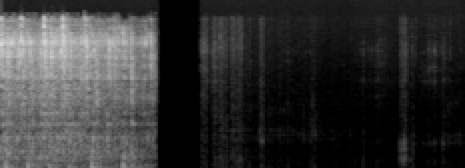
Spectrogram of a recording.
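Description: A sewing machine stitches a straight border on a blouse with a fast, loud, continuous whirring run nearby, then stops abruptly and leaves only faint handling taps.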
